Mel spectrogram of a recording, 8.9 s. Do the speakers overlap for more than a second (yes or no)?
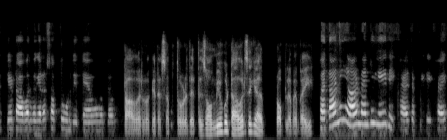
no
